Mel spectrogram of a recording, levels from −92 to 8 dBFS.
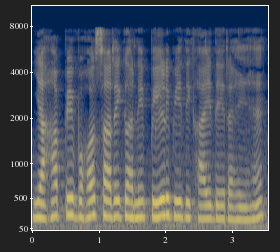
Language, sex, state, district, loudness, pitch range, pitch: Hindi, female, Uttar Pradesh, Lucknow, -14 LUFS, 200-230 Hz, 220 Hz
